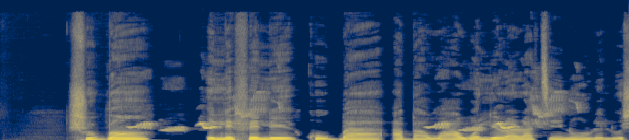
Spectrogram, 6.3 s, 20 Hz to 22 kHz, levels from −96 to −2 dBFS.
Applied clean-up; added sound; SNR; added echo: classical method Wiener filter.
